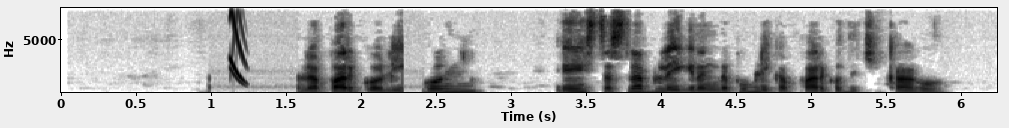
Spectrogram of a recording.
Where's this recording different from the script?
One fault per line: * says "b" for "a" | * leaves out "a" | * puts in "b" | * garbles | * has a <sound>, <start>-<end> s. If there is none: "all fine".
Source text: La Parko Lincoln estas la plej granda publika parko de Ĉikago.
* has a chirp, 1.1-1.3 s
* has a dropout, 2.3-2.4 s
